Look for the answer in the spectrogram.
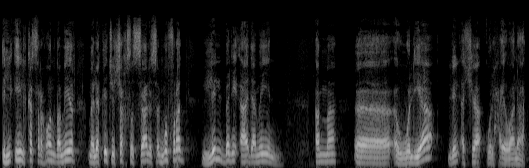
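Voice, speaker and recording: Guy teaching a lesson, gravelly husky voice, slow careful spelling out. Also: on the high side, a little mellow. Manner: slow, deliberate spelling-out of sounds. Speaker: language teacher. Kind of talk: classroom lesson.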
